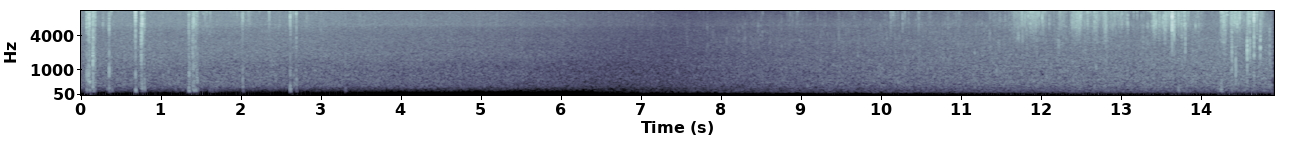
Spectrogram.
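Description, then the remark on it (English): The River Kent at Bowston rushes steadily, its broad hiss swelling and easing, while crunching footsteps on a loose shingle shore beside the river come and go, busiest at the start and again toward the end. “We've come down the stream, not too far, but we've come right beside the River Kent onto a shingle shore, at Bowston.”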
